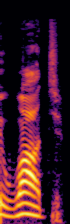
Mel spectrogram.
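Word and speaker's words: was: उसके बाद देखिए डब्ल्यू ए, तो डब्ल्यू का हुआ, एस से आ की मात्रा, एस का उच्चारण दोस्तों ज के रूप में करेंगे वाज, डब्ल्यू ए एस को क्या पढ़ेंगे दोस्तों, इसे पढ़ेंगे वाज पढ़ेंगे, क्लियर ना।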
